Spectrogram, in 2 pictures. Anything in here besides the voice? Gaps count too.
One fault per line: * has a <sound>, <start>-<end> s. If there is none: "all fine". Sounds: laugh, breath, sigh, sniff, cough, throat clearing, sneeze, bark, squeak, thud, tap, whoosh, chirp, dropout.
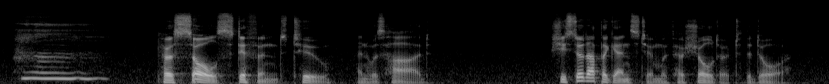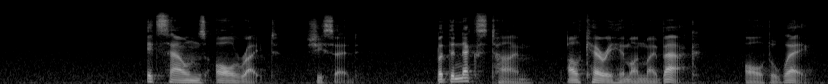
* has a sigh, 0.1-1.1 s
